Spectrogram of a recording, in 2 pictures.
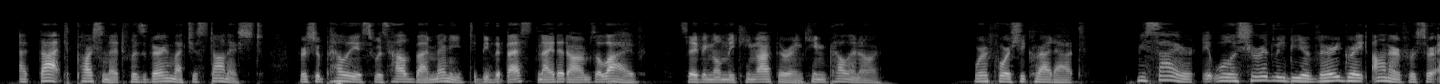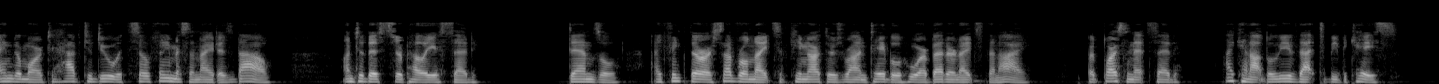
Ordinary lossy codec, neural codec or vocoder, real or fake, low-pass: MP3, 32 kbps; codec, 44.1 kHz, 3.4 kbps, Pupu-Codec; fake; 7.2 kHz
